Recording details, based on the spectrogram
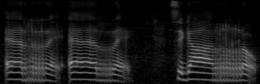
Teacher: So, and the R, which we talked about, R is the tip of your tongue, does not go to the roof of your mouth, R, unless, and if you're trilling it, going R, your tongue not only is hitting the tip, top of your mouth, it is vibrating back and forth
